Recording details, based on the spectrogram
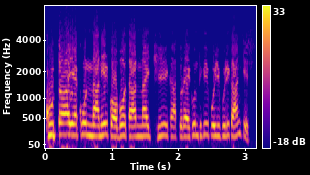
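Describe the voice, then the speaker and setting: A man's voice: high voice, little pitch movement, racing, dry recording, natural voice. A man playing a scheming, lovestruck crooked uncle in comic cartoon dialogue, melodramatic, coarse and boastful.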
